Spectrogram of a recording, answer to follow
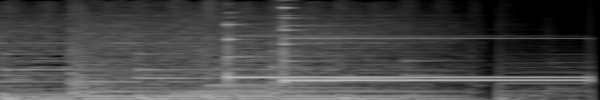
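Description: Two-note ding-dong doorbell chime about a second in, a higher tone then a lower one that rings on, over background music that cuts out shortly before the end.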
